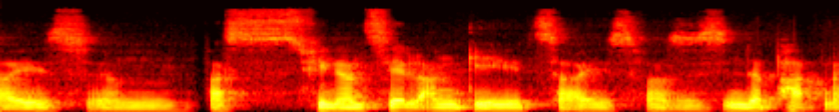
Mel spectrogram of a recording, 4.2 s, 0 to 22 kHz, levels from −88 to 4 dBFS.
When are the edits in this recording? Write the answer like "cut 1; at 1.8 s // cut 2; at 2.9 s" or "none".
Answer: cut 1; at 1.0 s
